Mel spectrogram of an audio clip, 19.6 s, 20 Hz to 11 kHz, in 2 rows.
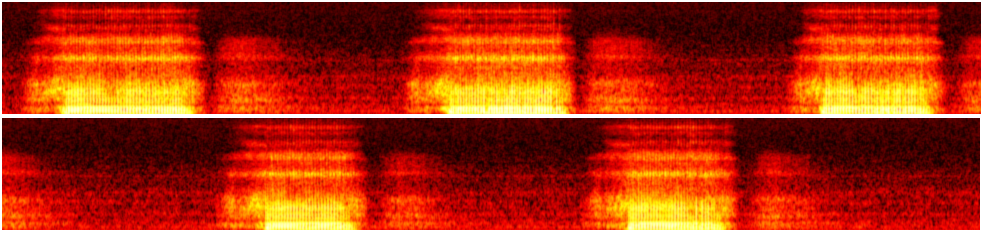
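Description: Five loud, low rattling snores on breathing in, each followed by a soft breath out, about 16 a minute, in a quiet room. Snoring.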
